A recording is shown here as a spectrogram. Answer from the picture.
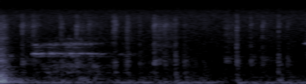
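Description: Near silence, with a few faint clicks of typing on a computer keyboard.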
